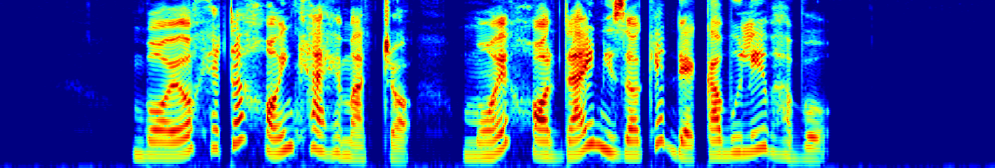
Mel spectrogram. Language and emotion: Assamese, happy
